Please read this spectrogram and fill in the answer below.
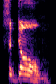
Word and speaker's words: Sodom: Sodom. That's how that's pronounced.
